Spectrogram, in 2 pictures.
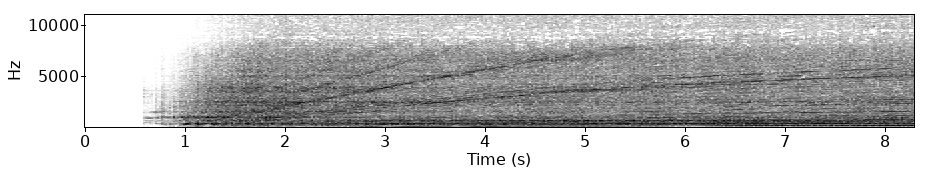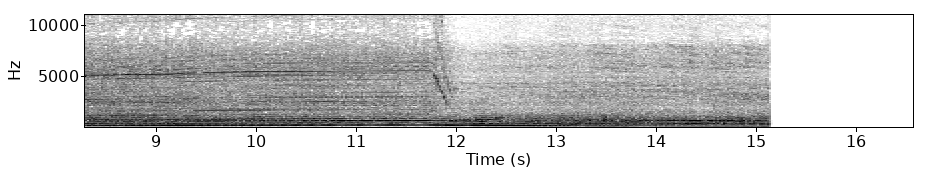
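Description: Arrma Limitless RC car's Castle 2028 800kV brushless motor and drivetrain spinning the wheels on a roller dyno under full-throttle test: a whine that rises steadily in pitch over about five seconds as the car spools up, holds near top speed, then drops in pitch as it winds down about twelve seconds in. The sound starts half a second in and cuts off suddenly near the end.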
